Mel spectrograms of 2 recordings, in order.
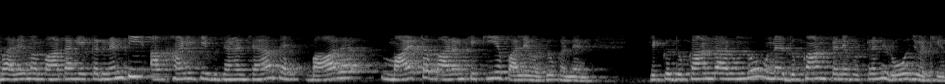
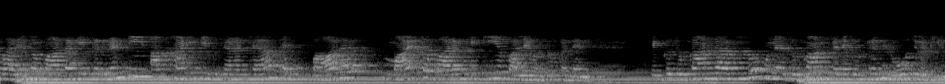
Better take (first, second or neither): first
